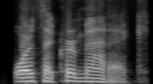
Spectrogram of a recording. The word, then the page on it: orthochromatic: American English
